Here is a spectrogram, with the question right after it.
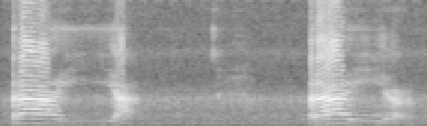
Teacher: Nós temos aí uma vogal e uma semivogal na última sílaba. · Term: ditongo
